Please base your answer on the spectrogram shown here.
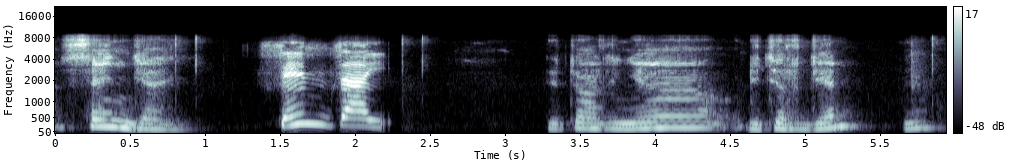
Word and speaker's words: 洗剤: Dibacanya senjai.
